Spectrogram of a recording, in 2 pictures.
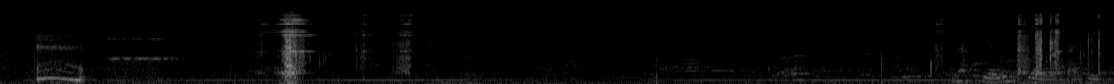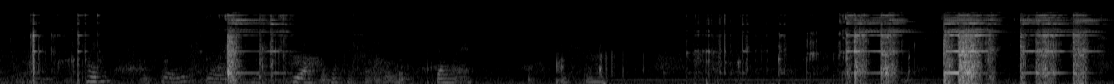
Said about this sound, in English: What are you doing with that bell?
